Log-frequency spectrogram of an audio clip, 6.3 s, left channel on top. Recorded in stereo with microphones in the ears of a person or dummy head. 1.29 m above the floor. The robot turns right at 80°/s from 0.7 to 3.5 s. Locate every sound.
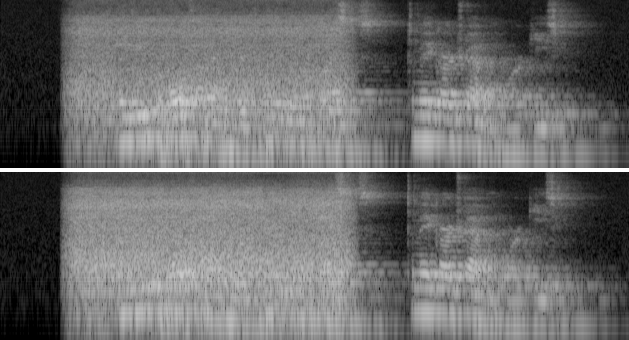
1.1 s a man speaking: 75° left, 6 m; by 5.6 s 95° right, 6 m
